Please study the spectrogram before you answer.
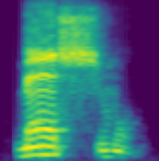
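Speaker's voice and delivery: "mesmo" said meshmo, Rio style. Shown as a demonstration. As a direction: hush the S in "mesmo" into sh. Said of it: "pueden hacer sonido de sh". ("mesmo" con S como sh, al estilo carioca)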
